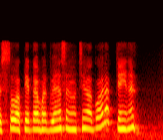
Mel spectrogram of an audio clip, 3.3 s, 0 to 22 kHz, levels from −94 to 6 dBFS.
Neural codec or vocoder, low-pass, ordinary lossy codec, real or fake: codec, 16 kHz, 0.5 kbps, FunCodec, trained on Chinese and English, 25 frames a second; 7.2 kHz; none; fake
